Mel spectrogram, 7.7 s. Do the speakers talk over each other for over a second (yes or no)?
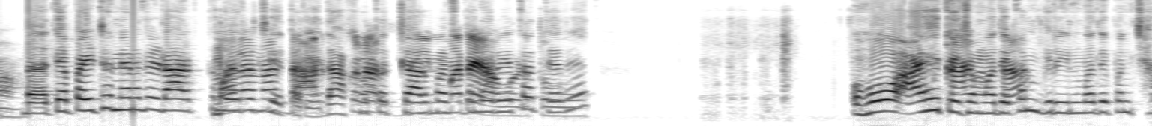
yes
